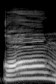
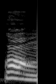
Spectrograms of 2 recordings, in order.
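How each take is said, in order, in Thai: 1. กองออกเสียงสามัญ 2. กองออกเสียงโท (1) "เสียงสามัญนะครับ" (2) "เสียงโทปกตินะครับ"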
